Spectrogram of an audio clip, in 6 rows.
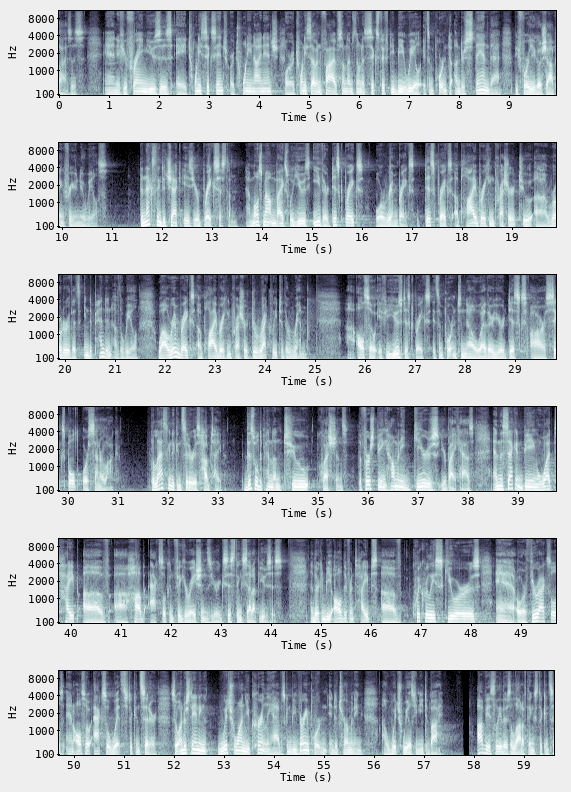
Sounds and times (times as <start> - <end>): Speech: 0.0 - 11.0, 11.6 - 24.9, 25.6 - 59.6.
